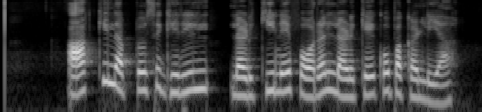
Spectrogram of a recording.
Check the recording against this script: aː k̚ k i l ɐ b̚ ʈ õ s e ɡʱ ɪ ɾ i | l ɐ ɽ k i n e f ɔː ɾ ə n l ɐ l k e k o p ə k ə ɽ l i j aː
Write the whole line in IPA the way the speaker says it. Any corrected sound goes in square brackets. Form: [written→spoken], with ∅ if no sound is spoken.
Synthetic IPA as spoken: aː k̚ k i l ɐ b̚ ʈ õ s e ɡʱ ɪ ɾ i | l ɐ ɽ k i n e f ɔː ɾ ə n l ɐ [l→ɽ] k e k o p [ə→ɐ] k ə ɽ l i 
